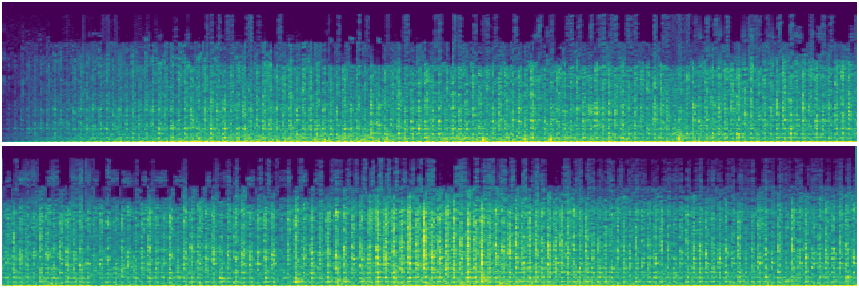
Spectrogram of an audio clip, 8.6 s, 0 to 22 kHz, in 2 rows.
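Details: 1947 Chrysler being revived after sitting: old engine settles into a steady, even low idle with a soft regular beat, no knocks or misses; good runner, though clutch may be seized.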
